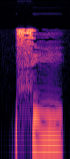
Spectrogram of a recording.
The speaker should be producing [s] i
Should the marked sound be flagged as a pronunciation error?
no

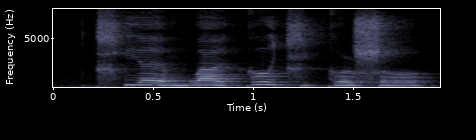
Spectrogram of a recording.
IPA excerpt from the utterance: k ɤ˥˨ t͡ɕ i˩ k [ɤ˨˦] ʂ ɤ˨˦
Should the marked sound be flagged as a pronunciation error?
no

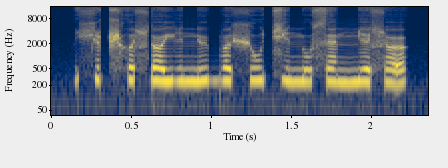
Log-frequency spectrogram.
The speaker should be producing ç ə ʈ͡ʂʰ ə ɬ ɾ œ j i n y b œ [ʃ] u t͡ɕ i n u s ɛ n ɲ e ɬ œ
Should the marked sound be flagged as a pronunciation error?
no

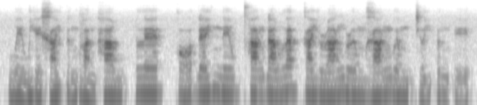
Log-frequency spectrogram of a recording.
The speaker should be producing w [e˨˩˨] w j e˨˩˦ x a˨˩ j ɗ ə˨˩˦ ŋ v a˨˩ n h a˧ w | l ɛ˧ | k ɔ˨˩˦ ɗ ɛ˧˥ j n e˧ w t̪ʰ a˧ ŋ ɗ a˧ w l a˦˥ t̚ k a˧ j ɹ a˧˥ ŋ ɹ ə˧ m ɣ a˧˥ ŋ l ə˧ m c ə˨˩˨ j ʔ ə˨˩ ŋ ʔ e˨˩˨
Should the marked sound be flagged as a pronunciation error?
no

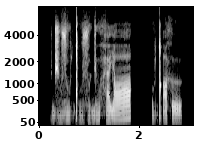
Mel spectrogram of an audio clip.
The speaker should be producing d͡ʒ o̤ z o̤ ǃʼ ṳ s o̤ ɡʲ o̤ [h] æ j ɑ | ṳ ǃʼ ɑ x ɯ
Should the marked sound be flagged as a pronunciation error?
no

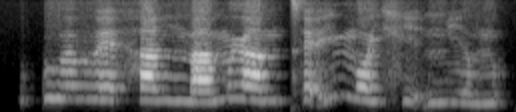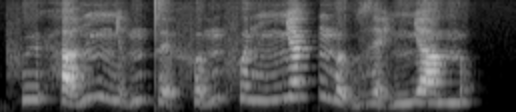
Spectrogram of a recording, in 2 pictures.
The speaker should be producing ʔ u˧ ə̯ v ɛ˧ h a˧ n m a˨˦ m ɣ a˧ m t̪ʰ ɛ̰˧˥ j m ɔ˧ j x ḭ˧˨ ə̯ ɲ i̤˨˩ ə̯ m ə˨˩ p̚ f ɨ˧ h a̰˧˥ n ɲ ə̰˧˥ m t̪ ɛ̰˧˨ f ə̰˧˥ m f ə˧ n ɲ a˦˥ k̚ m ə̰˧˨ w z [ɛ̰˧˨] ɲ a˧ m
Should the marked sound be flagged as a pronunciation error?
no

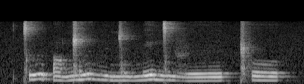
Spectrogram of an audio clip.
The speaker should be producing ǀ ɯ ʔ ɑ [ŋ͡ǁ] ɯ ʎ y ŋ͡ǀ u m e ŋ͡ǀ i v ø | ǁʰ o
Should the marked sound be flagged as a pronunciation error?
no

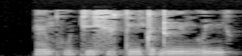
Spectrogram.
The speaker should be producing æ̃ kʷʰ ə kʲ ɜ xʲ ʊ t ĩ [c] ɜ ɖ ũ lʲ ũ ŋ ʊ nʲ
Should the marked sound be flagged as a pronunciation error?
yes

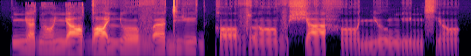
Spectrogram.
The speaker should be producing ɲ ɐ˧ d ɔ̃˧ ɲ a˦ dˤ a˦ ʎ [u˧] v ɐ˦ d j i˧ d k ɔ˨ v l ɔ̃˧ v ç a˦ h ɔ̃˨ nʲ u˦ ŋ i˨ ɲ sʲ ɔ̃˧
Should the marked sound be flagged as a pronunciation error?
yes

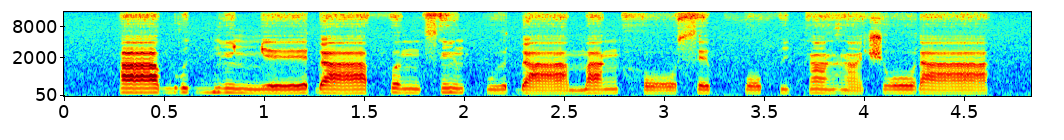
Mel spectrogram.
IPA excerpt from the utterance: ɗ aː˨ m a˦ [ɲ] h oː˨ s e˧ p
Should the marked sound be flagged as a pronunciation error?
yes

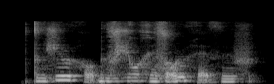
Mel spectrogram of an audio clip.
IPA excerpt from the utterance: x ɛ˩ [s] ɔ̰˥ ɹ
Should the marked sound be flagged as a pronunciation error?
yes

